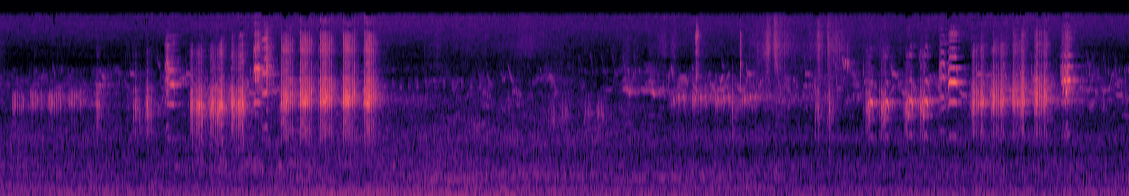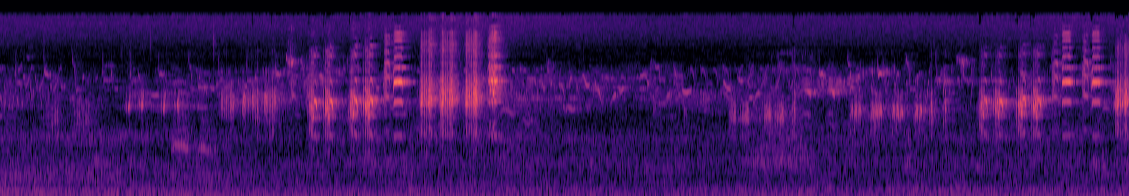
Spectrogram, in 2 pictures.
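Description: A songbird singing in phrases of rapid, chattering notes. The loudest phrases come about every six to eight seconds, each a couple of seconds long, with quieter phrases in between, over a faint low rumble.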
